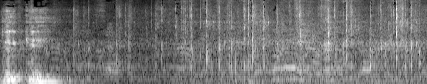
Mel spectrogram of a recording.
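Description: Speech: a man's voice calling out a name ends about half a second in, followed by quieter background chatter of people.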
